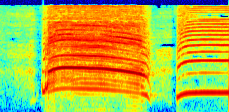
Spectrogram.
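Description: Two loud, high-pitched screams, each held on one pitch. The first lasts about a second and drops off at its end; the second starts near the end.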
